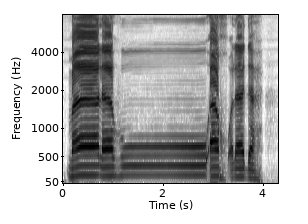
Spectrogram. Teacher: cara membacanya Hunya dipanjangkan dulu empat harakat baru dilepas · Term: Mad Silah thawilah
